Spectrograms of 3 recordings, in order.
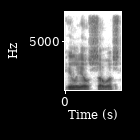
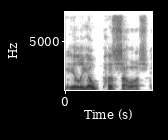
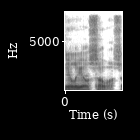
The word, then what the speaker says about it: iliopsoas: all the time so iliopsoas the p is silent don't say iliopoisos it's iliopsoas okay um and then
